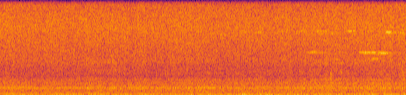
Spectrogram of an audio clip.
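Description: Steady low rumble of a car's engine and road noise, heard from inside the cabin of a moving taxi.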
